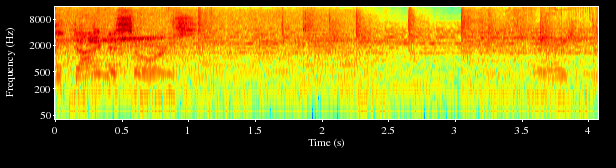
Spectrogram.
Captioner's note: roar & Prehistoric Sounds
